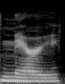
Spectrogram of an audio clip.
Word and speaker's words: NARI: Or am I saying it right? NARI? – It's NARI, technically.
